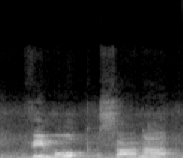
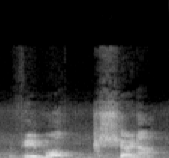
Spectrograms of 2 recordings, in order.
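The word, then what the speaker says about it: विमोक्षण: Vimok sanat. Prak means before. Prak. Vimoksana means release. Vimoksana. I am pronouncing wrong. It is Vimokshana.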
